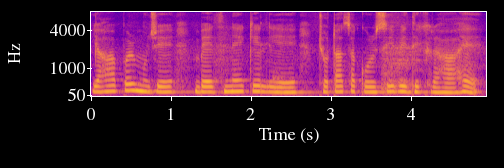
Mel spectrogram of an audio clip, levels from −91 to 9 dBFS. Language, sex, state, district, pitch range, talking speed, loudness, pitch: Hindi, female, Arunachal Pradesh, Longding, 180-195 Hz, 155 wpm, -14 LUFS, 185 Hz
